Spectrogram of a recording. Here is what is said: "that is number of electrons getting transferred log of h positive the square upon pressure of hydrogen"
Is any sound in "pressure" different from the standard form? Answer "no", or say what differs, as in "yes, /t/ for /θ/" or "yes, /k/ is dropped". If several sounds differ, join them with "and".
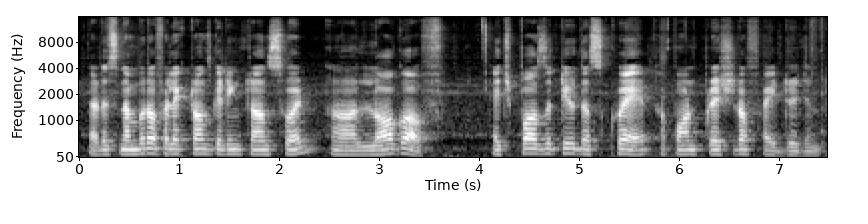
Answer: no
